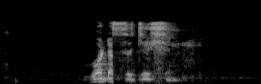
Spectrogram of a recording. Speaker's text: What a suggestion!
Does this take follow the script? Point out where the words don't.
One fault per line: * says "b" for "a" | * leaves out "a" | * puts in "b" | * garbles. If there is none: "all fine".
all fine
